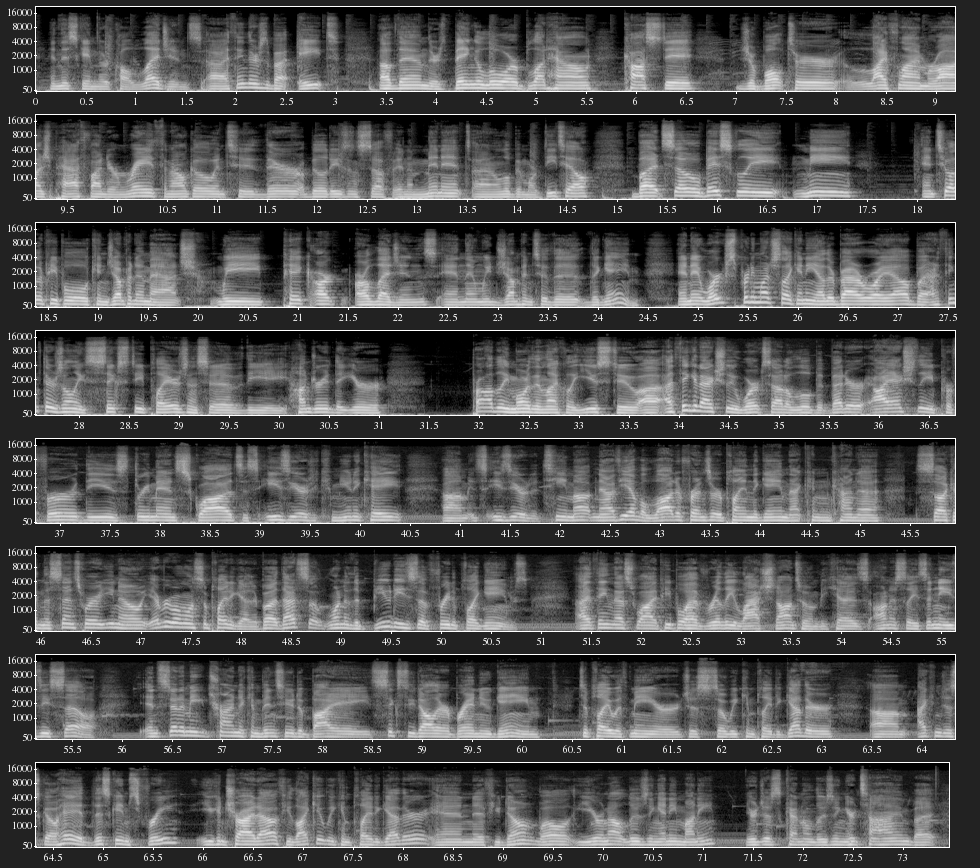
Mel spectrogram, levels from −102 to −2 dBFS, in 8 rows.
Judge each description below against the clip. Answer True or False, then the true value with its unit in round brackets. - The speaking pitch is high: False (140 Hz)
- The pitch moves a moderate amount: True (3.4 semitones)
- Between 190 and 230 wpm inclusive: True (200 wpm)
